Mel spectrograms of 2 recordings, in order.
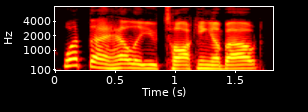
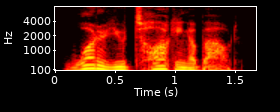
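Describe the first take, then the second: First: Loud, high-pitched indignant outburst; sudden angry interruption. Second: Understated contemptuous question; contemptuous music. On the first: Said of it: "I cut in suddenly". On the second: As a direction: ask it with controlled, lilting scorn. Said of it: "voice was full of contemptuous music". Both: A narrator's reading.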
